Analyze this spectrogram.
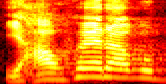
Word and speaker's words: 야훼: 그래서 이 모음을 어떻게 찍느냐에 따라서 여호와라고 읽은 사람들이 생겼고 어떻게 모음을 찍느냐에 따라서 야훼라고 부르는 이 이름이 두 가지의 이름으로 이렇게 다르게 부르기 시작합니다. 여호와 또는 야훼.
